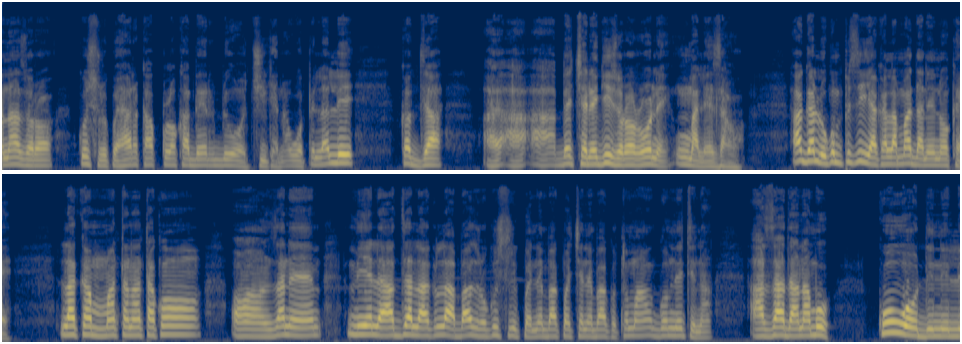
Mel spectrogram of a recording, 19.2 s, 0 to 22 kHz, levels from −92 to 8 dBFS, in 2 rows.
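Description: No technical faults can be heard anywhere in the speech recording; the signal stays continuous and steady throughout.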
